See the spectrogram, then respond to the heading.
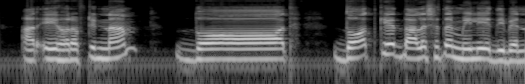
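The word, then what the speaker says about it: ض: এরপরে দদ, এই দদের উচ্চারণটাও ভিন্ন, দালের উচ্চারণটাও ভিন্ন, তাহলে সদ।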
